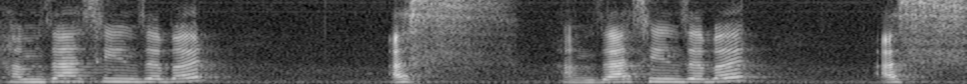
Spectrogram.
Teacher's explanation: زا کی طرح زبان کی نوک نیچے کے دانتوں کے کناروں سے لگائے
